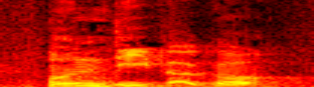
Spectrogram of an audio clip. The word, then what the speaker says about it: Ondivago: Benvenuti ad Un Divago. Un Divago, con l'accento sulla I,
